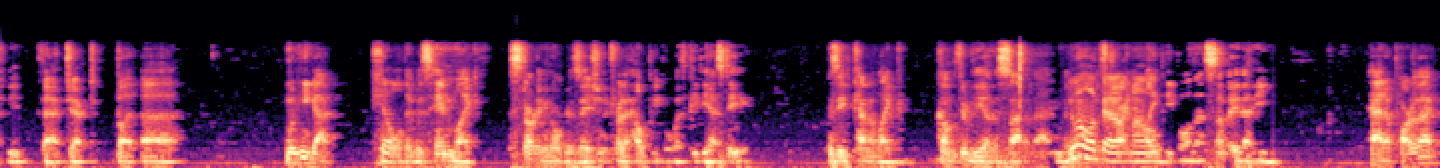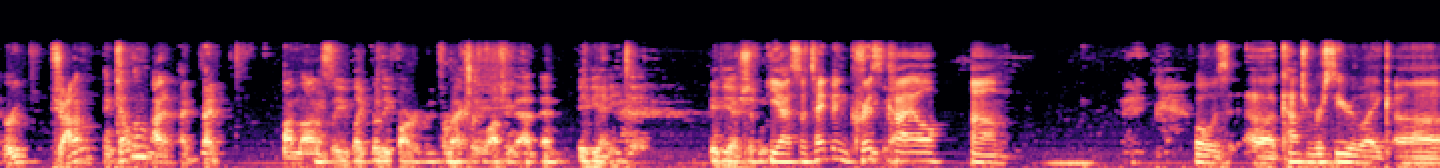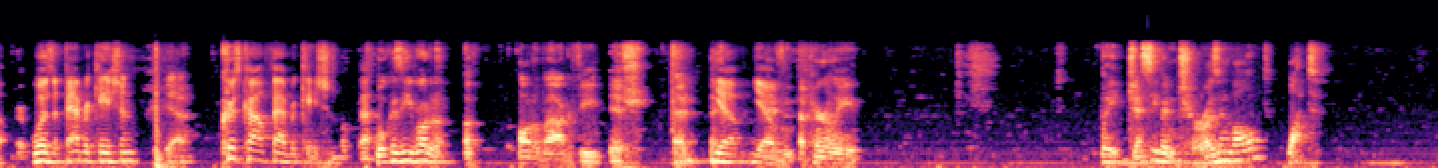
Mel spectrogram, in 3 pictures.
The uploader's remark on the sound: I apologize in advance for the lower than average quality of the audio. It's not a true McAllister Hours episode without some difficulties of some kind!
